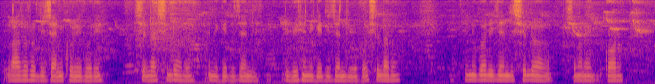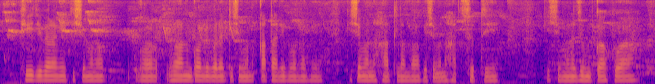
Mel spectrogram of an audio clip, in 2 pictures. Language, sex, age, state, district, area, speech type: Assamese, female, 45-60, Assam, Udalguri, rural, spontaneous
